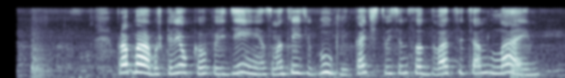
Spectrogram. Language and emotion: Russian, positive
